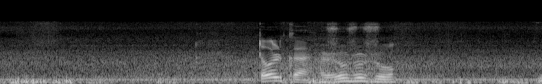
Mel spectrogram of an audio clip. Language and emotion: Russian, neutral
